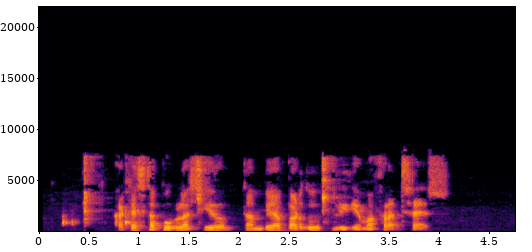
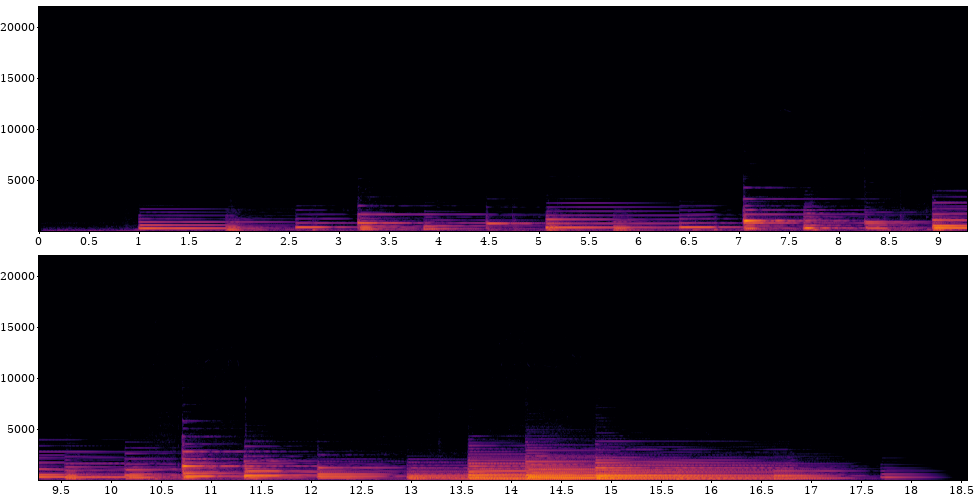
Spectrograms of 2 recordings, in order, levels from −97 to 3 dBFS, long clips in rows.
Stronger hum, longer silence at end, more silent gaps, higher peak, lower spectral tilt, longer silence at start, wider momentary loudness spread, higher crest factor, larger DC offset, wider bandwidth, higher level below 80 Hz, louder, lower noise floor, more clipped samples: neither; first, 0.7 s vs 0.55 s; neither; first, -2 dBFS vs -12 dBFS; second, -3 dB/octave vs -10 dB/octave; second, 0.25 s vs 1 s; second, 8 LU vs 21 LU; about the same, 18 dB vs 22 dB; neither; first, 8.4 kHz vs 4.6 kHz; about the same, -62 dBFS vs -66 dBFS; first, -18 LUFS vs -34 LUFS; first, -73 dBFS vs -69 dBFS; neither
